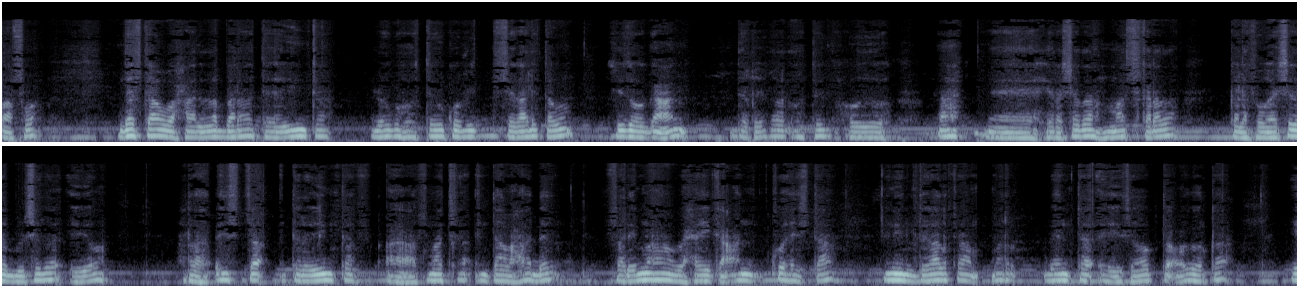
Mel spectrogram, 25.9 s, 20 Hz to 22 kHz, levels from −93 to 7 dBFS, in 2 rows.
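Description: Generation loss runs through the whole speech recording: swirly, hollow smearing with blurred consonant attacks and nothing above 14 kHz, likely from around ten rounds of lossy re-encoding, consistent with AAC-LC near 64 kbit/s, each pass adding fresh quantisation noise on a shifted frame grid.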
